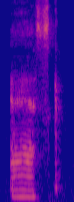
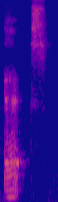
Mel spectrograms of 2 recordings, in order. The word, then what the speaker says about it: ask: Tell him the word is pronounced ask, not X.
